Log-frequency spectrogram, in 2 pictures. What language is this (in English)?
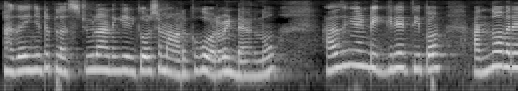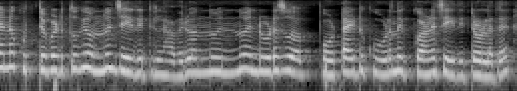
Malayalam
